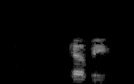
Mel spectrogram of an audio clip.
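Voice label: Mesa Police Department Superstition Dispatch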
